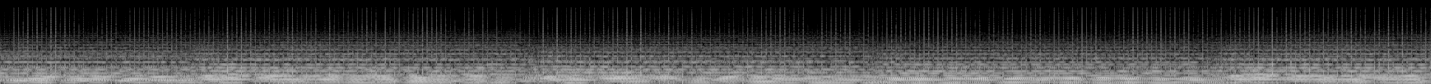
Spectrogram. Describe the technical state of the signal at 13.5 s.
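At 13.5 s you're still hearing the buffer tearing that runs through the whole clip: a steady robotic rattle at about 21.5 Hz, which fits a 2048-sample buffer. The writer and the hardware read pointer have drifted so they cross inside every period, so a small slice of each buffer, a few percent, is stale audio from roughly 150 ms back, spliced in with hard edges. It buzzes only while there's signal.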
